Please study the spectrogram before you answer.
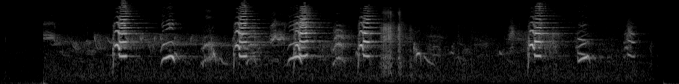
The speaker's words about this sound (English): Next is the silver-crowned friebird. This first call is what I call the squeak honk, and I have found this call to be diagnostic for the species.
